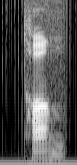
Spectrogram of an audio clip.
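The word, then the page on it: teng: tone 2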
